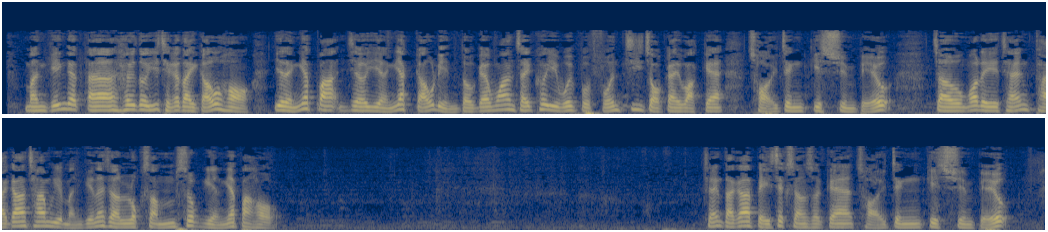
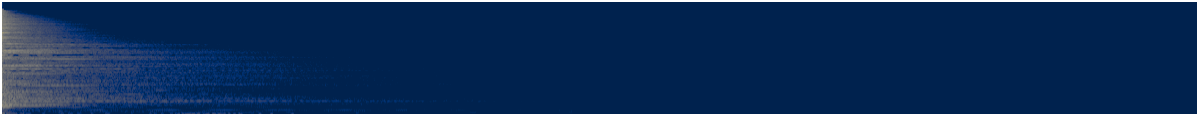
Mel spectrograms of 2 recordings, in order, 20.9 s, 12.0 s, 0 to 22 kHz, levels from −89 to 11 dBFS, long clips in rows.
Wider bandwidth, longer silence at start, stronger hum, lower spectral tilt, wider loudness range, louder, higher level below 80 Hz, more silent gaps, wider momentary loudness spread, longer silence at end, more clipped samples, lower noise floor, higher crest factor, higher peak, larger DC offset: second, 8 kHz vs 13.5 kHz; first, 0.25 s vs 0 s; neither; first, -5.5 dB/octave vs 2.5 dB/octave; second, 8 LU vs 25 LU; first, -21 LUFS vs -31 LUFS; first, -44 dBFS vs -88 dBFS; neither; second, 7 LU vs 27 LU; second, 0.4 s vs 11 s; neither; second, -57 dBFS vs under -90 dBFS; second, 20 dB vs 38 dB; about the same, -2 dBFS vs -4 dBFS; neither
